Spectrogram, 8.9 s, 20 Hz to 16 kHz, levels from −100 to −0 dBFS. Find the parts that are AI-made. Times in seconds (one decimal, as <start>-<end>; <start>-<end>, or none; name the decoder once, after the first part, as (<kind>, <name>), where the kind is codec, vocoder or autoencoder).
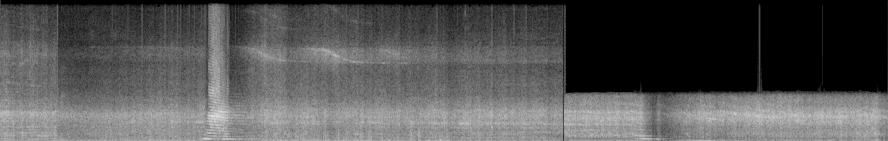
none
